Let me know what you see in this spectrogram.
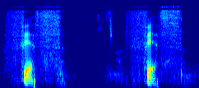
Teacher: Fifth, this was an example of making something more easy to pronounce because fifth with an F before the TH is difficult. So just drop it.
